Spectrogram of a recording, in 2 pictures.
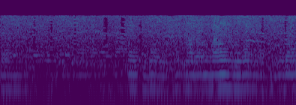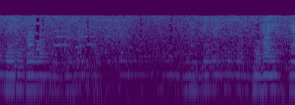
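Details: Mosquitoes pester a walker beside a floodplain lake with an island on the Desna river at Zhukovka, giving a steady, droning insect hum with layered harmonic tones that swells and fades slightly throughout, over faint outdoor background noise.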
